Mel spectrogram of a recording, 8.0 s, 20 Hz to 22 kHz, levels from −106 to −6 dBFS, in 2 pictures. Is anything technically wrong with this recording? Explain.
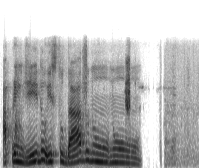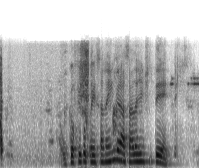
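Yes. Echo-canceller faults affect this speech clip.

Background gated by the echo canceller, 0.00 to 0.06 s: while far-end audio played, the canceller clamped the microphone, so the room sound drops by up to about 40 dB for roughly 70 ms before recovering.

Echo leak, 0.14 to 0.44 s and 7.45 to 7.54 s: residual loudspeaker pickup likely slipped past the canceller and was sent back, so a faint copy of the speech trails 364 ms behind, roughly 15 dB down in the first stretch and 20 dB down in the second.

Speech suppressed in double talk, 0.88 to 2.88 s, 3.24 to 3.32 s, 5.60 to 6.38 s and 6.98 s to the end: with both sides talking, the canceller likely mistook the near talker for echo and attenuated it. The speech dips or cuts out in pieces, by roughly 40 dB at worst in the first and last spans and around 25 dB in the other two.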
